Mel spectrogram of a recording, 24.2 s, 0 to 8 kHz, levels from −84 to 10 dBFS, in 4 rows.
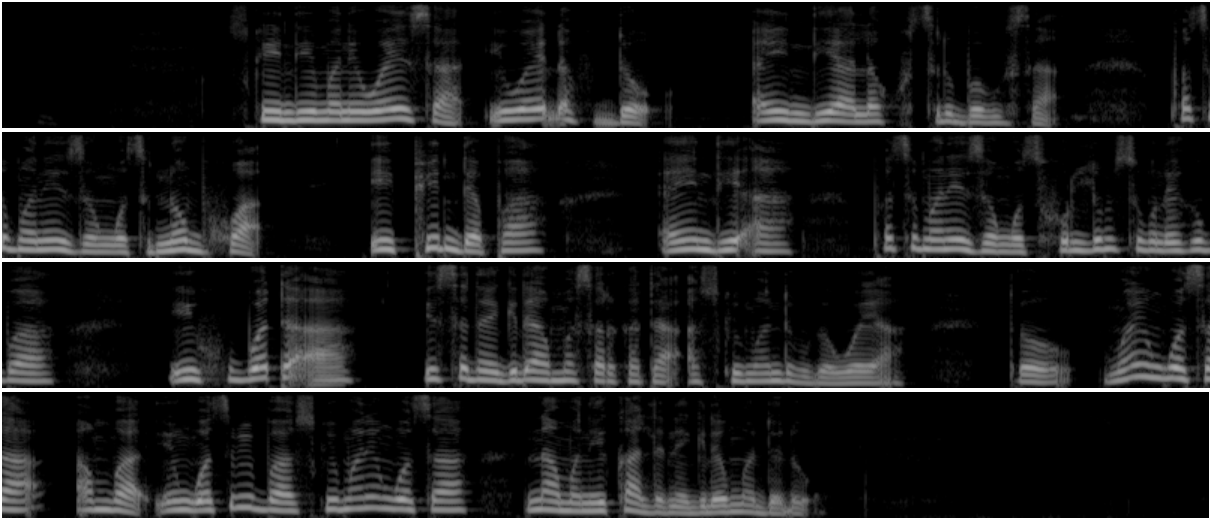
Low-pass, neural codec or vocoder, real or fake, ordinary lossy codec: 7.2 kHz; none; real; none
